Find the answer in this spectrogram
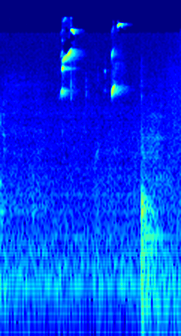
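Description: Felt-tip marker squeaking on a glass writing board in two short, high chirps as a few characters are written, followed by a soft low thump just before the end.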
